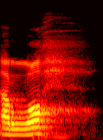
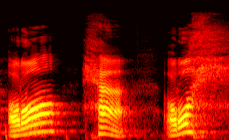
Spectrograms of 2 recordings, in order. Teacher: الى الحاء لا اقول الرح وانما را حا رح انظروا كيف انتقل من الراء المفخمه الى الحاء المرققه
